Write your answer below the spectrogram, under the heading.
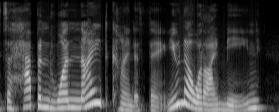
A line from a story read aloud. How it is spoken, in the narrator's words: said George impatiently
